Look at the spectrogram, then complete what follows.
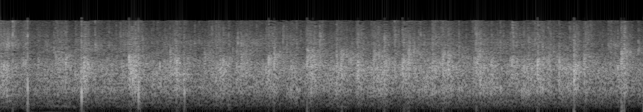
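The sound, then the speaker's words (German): An audience claps for the viewers steadily throughout, a dense, loud wash of many hands with sharper individual claps popping out of the noise. No one speaks over it. “Jetzt lasst uns nochmal klatschen für die Zuschauer.”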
